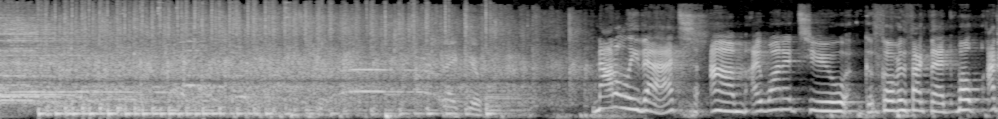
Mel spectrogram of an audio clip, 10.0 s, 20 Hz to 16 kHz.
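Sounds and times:
people cheering: 0.0 - 5.8
large audience applauding: 0.0 - 6.0
speech: 4.6 - 5.1, 5.9 - 9.9.

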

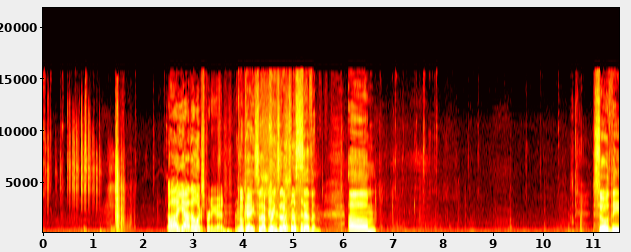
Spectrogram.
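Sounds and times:
dice rolled during a game landing on a hard surface: 0.0 - 1.9
speech: 2.6 - 6.8, 11.1 - 11.5
laughter: 4.1 - 5.6.

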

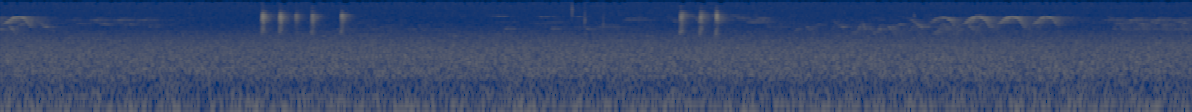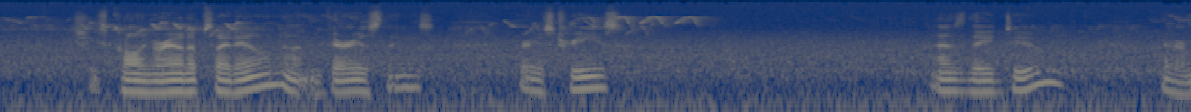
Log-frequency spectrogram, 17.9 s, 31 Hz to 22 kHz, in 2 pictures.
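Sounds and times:
steady rushing noise: 0.0 - 17.8
female black-and-white warbler giving faint wavering twitters: 2.0 - 3.1, 3.8 - 14.3, 15.9 - 17.8
speech: 9.6 - 13.8, 16.0 - 17.0, 17.6 - 17.8.

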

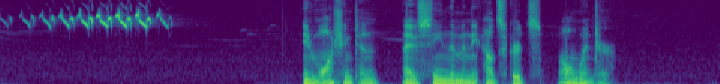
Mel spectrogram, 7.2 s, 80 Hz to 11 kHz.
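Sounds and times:
yellow-rumped warbler sharp high chirps: 0.0 - 2.8
speech: 3.0 - 6.2.

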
